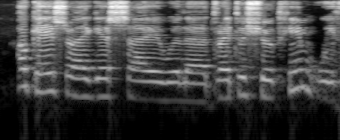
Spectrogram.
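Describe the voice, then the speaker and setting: The speaker has a Spanish accent and a moderate pace. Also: man. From Spain. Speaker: tabletop wargame player. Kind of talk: casual game play chat.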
